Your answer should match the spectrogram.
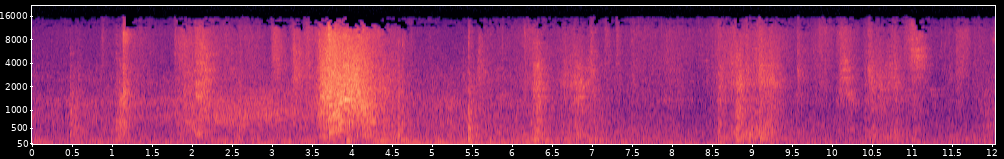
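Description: Boxes and engine parts being handled on a garage floor and work table: a string of irregular knocks, rustles and scrapes, with one louder thud about four seconds in.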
